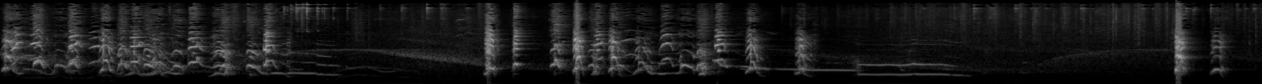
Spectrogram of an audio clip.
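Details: Pet dogs howling with a fire engine siren: a burst of quick terrier-like yaps and overlapping howls at the start, then scattered yips, a few steady held howl notes, the siren's fading sweep and a final sharp yap.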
